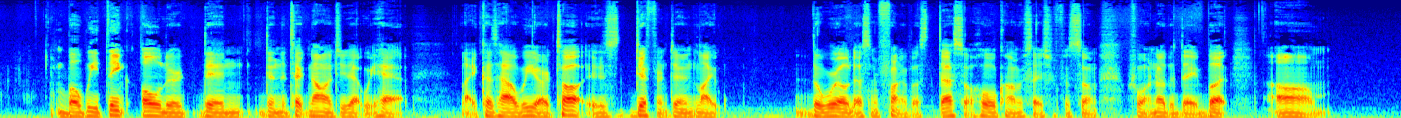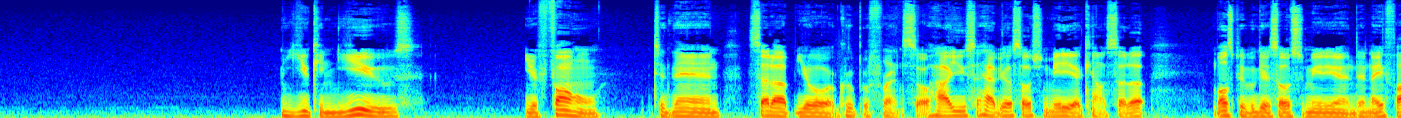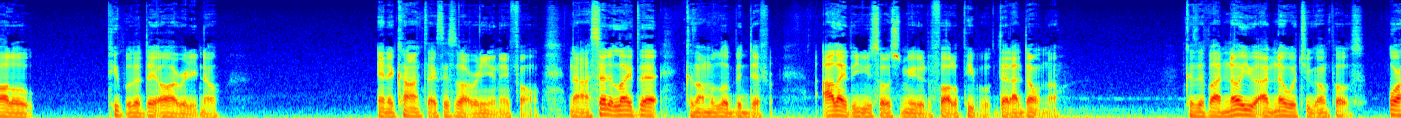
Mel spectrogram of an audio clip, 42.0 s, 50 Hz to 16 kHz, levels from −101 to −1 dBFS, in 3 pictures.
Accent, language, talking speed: American, English, 175 wpm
